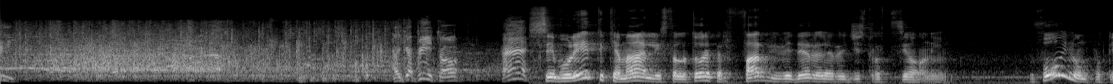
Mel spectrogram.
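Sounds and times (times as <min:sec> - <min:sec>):
faint voices and cheers: 0:00.0 - 0:05.1
large crowd applauding: 0:00.0 - 0:05.3
speech: 0:04.0 - 0:09.6, 0:10.3 - 0:11.1.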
